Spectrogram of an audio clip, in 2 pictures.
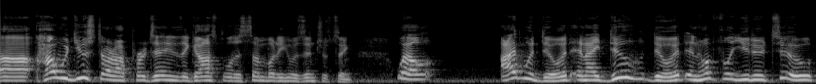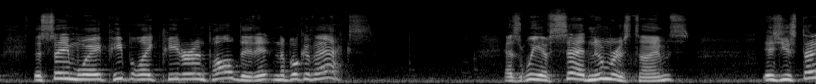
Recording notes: The audio file this week is from our 8:30 AM Service, while the video is from our 10:30 Service. Calvary Chapel Elk Grove is a non-denominational fellowship located in Elk Grove Village, a northwest suburb of Chicago in Illinois.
